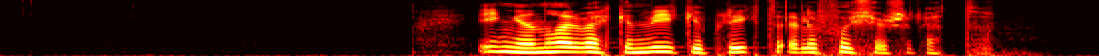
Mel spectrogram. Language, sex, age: Norwegian, female, 30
